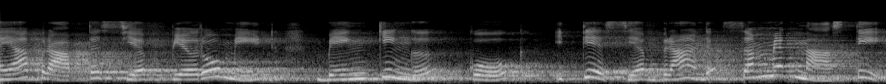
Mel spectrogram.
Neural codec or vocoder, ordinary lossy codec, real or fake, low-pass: none; none; real; none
